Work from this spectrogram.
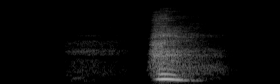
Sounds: Sigh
